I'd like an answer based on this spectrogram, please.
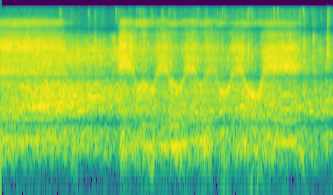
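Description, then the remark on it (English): A voice imitates the roaring whoosh of a motion sensor toilet flushing in a stall: a loud, sustained breathy rush lasting about four seconds, with a few wavering vocal swoops partway through. “It sounds like a jet engine with suction.”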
